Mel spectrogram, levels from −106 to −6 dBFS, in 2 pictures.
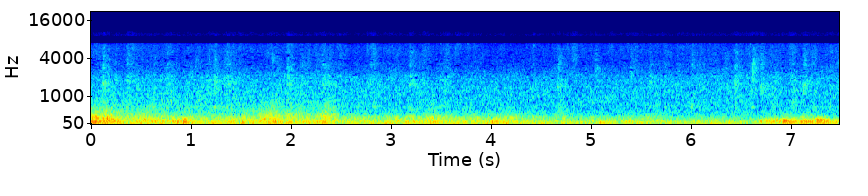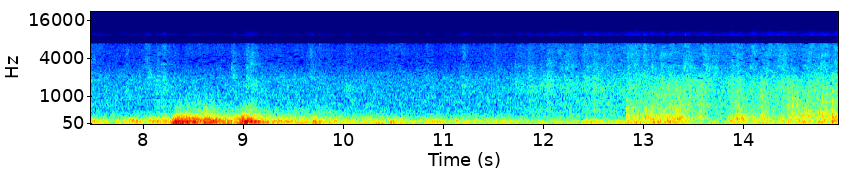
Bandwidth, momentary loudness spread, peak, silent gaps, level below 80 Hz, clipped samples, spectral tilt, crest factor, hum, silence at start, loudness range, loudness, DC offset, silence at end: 6.8 kHz; 25 LU; -8 dBFS; none; -36 dBFS; under 0.1%; -9 dB/octave; 24 dB; none; 0 s; 18 LU; -32 LUFS; under 0.1%; 0 s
